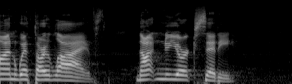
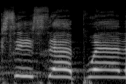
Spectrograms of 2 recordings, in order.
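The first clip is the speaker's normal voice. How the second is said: high, slow-stretched slogan; drawn-out rallying cry; 6 semitones higher, slower than usual. Acted. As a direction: stretch it out like a proud chant. Acting out her slogan shouting.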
